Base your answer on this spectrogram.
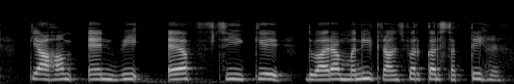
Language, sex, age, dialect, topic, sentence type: Hindi, female, 18-24, Kanauji Braj Bhasha, banking, question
